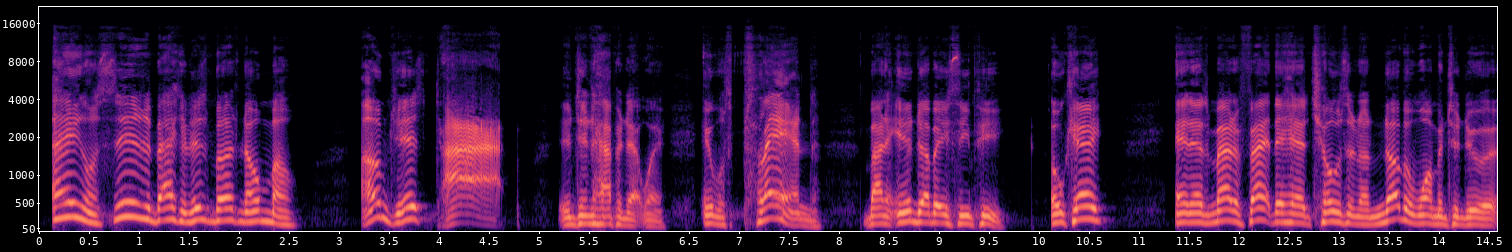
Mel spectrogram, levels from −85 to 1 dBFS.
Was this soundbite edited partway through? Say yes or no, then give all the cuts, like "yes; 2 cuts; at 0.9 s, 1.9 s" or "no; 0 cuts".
no; 0 cuts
